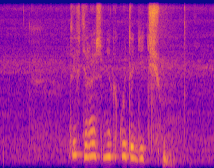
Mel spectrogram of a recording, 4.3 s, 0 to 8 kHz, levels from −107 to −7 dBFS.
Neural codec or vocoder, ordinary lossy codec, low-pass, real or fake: vocoder, 44.1 kHz, 128 mel bands every 512 samples, BigVGAN v2; none; 7.2 kHz; fake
